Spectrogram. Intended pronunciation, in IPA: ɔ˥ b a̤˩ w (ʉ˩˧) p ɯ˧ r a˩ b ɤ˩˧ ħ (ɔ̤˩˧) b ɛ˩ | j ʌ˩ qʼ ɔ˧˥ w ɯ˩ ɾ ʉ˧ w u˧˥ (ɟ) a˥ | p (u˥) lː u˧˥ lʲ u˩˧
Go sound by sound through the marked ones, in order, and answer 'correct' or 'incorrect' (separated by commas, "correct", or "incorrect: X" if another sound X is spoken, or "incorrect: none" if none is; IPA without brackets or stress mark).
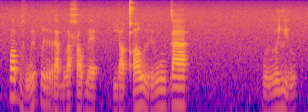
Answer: incorrect: ʉ˥, incorrect: ɔ˩˧, incorrect: ɡ, incorrect: u˩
